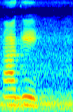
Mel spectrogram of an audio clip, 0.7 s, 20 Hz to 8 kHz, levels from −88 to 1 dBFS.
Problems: none marked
